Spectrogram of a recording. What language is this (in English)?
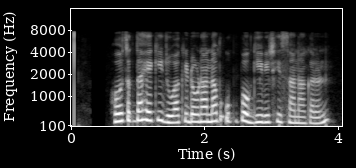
Punjabi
